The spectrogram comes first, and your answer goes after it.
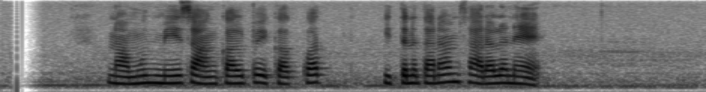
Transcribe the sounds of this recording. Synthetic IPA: namud̪meːsaŋkalpəekakʋat̪̚ | it̪ənət̪aɾamsaɾələnɛː

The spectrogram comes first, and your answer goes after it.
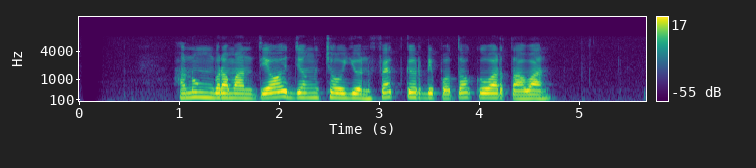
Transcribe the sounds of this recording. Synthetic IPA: hanuŋbɾamant̪iɔd͡ʒɨŋt͡ʃowjunfɛt̪̚kɨrdipɔt̪ɔkuwart̪awan

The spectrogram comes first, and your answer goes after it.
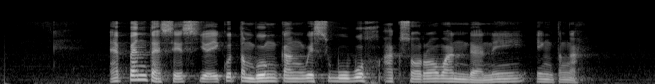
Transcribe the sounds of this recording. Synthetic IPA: ʔɛpɛnt̪ɛsɪsjaikut̪əmbʊŋkaŋwɪswuwʊhaksɔɾɔwanɖ̪a̤neɪŋt̪əŋa̰h

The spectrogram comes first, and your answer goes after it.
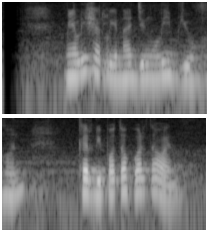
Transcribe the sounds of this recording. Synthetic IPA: mɛliɦɛrlinad͡ʒɨŋlibiuŋɦunkɨrdipɔt̪ɔkuwart̪awan

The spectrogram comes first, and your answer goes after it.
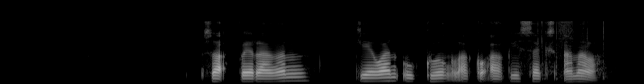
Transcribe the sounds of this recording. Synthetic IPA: sa̰ʔpeɾaŋan | kewanuɡ̥ɔ̤ŋə̰la̰kɔ̰ʔakesɛksanal

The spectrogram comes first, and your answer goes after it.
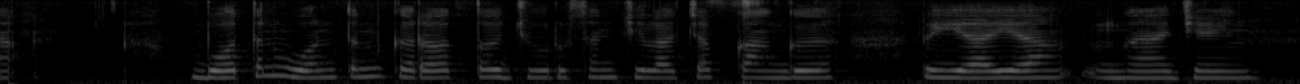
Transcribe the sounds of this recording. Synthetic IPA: mbɔt̪ənwɔnt̪ənkəɾɔt̪ɔd͡ʒuɾusant͡ʃilat͡ʃap̚kaŋɡorijajaŋad͡ʒɛŋ

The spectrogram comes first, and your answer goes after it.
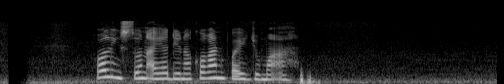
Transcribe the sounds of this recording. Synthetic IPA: rɔliŋst̪ɔnajadinakɔɾanpɔɛd͡ʒuma̰ʔah

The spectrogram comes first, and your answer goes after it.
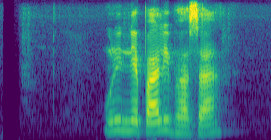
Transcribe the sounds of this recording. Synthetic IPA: uninepalibʱasa

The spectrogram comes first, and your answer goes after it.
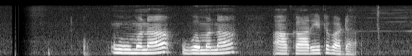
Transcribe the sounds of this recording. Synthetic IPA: oːmɐnaːuʋɐmɐnaː | aːkaːɾijɐʈɐʋɐɖa̰

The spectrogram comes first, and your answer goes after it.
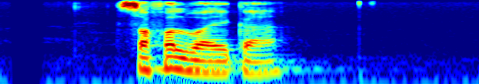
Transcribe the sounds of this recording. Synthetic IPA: sʌpʰʌlbʱʌeka

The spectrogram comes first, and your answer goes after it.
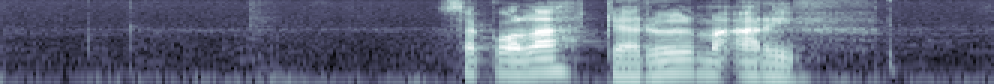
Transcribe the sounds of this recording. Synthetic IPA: səkolahɖ̪̥a̤ɾʊlma̰ʔɾɪf

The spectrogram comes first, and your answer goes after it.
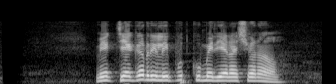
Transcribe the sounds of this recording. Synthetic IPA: mɛk̚d͡ʒɛɡərdilipʊt̪̚kumɛdianasional

